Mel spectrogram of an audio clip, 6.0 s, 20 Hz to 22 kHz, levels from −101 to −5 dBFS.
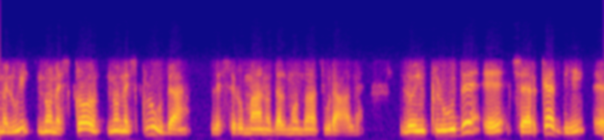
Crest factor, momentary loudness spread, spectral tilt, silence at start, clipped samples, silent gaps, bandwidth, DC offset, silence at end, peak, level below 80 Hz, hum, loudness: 14 dB; 10 LU; -8 dB/octave; 0 s; under 0.1%; none; 4 kHz; under 0.1%; 0 s; -4 dBFS; -76 dBFS; none; -18 LUFS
